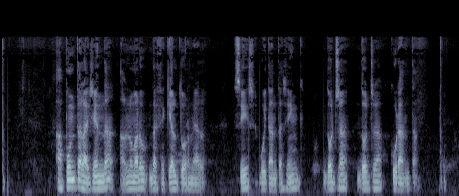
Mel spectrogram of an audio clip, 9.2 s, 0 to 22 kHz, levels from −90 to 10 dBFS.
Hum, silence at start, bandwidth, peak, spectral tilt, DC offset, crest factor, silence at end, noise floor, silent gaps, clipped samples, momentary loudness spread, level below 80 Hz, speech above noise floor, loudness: none; 0.05 s; 11.5 kHz; -6 dBFS; -5.5 dB/octave; under 0.1%; 20 dB; 0.3 s; -64 dBFS; none; under 0.1%; 17 LU; -48 dBFS; 40 dB; -24 LUFS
